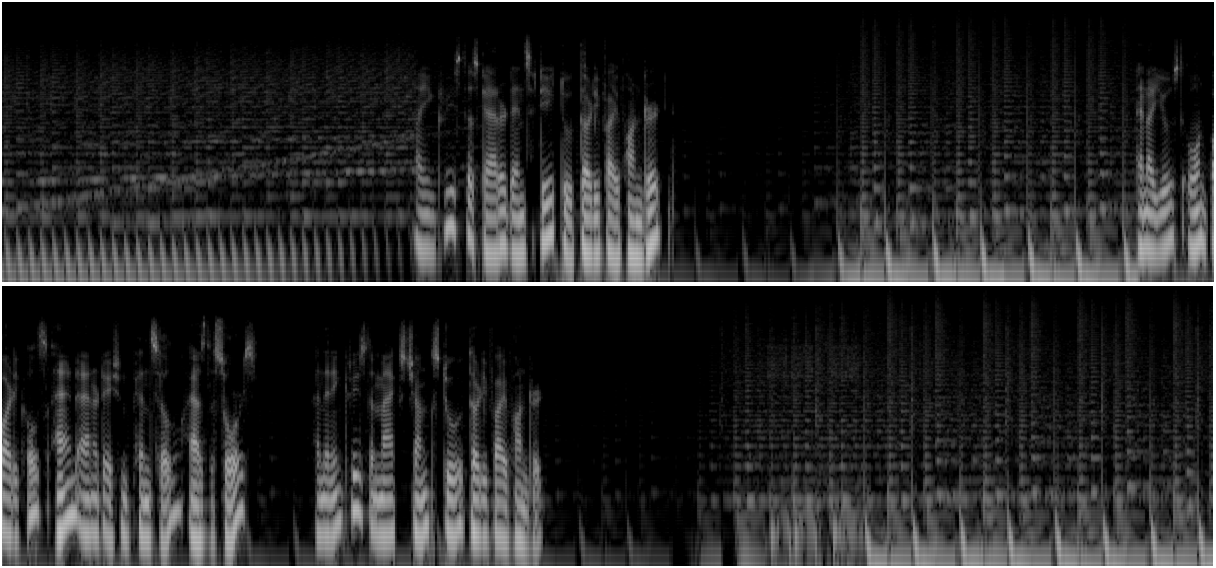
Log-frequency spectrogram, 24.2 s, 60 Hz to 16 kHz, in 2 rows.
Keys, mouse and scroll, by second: 1.7 click, 3.0-4.8 drag, 4.5 KP_0, 9.2 click, 13.0-14.6 drag, 14.4 KP_0, 21.4 click.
